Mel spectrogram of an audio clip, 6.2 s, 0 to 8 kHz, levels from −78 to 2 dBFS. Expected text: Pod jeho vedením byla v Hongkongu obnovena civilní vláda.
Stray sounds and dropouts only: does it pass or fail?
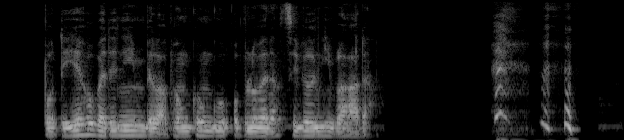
fail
